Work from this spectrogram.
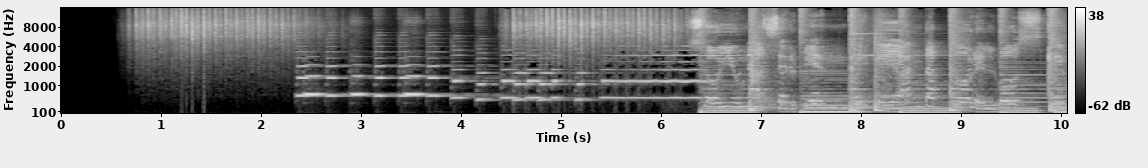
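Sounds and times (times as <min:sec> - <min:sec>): shaker rattling fast: 0:00.6 - 0:03.0, 0:04.4 - 0:06.6.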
